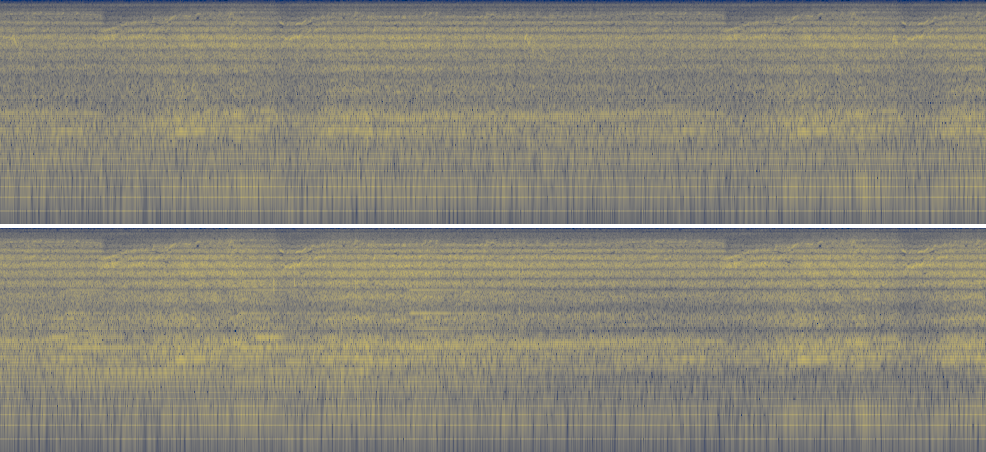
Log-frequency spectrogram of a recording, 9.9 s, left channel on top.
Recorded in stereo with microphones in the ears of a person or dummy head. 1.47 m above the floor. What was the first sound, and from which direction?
A drone, 30° right (ahead or behind).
